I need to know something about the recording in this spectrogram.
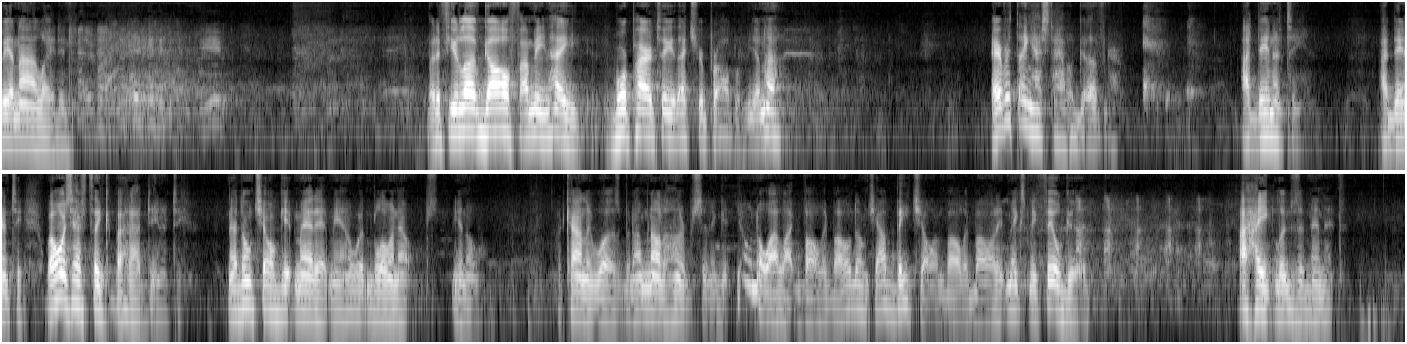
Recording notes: A sermon preached Sunday Morning, on May 14, 2023.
